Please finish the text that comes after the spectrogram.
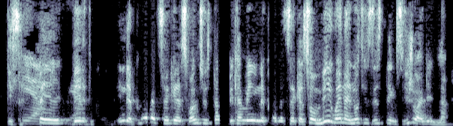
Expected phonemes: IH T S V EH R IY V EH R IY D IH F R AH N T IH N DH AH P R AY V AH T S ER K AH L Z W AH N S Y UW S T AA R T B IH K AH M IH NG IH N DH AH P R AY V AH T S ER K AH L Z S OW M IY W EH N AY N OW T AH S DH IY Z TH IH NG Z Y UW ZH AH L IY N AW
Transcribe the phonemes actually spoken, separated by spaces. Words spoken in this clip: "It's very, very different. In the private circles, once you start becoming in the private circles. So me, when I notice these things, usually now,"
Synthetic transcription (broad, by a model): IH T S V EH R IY V EH R IY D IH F AH N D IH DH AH P R AY V AH T S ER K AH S W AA N S Y UW S T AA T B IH K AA M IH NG IH N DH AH P R AY V AH T S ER K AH S OW M IY W EH N AY N OW T AH S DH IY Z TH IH NG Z Y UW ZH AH L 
